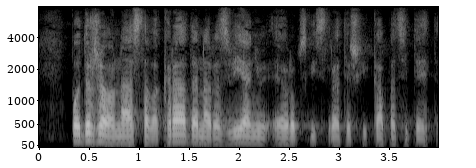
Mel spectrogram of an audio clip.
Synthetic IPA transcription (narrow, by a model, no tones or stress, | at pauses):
po̞d̪r̩ʒaʋamnaːst̪aʋakɾaːd̪anaɾazʋijaɲuʔe̞wɾo̞ːpskixst̪ɾat̪e̞ʃkixkapat̪sit̪e̞ːt̪ḁ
